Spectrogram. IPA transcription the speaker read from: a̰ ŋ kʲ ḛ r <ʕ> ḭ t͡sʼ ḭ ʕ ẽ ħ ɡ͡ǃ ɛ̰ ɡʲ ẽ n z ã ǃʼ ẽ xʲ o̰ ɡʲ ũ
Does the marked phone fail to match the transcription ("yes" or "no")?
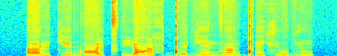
no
